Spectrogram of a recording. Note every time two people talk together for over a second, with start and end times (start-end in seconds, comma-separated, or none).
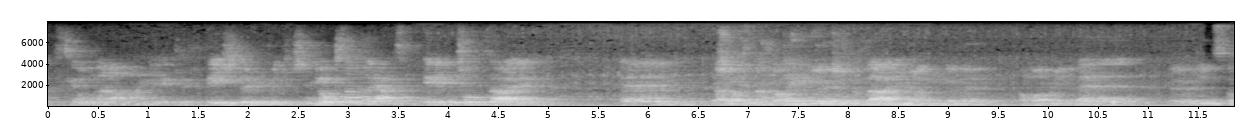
6.7-8.7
